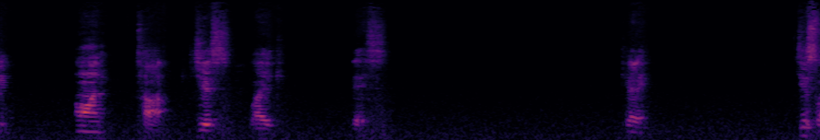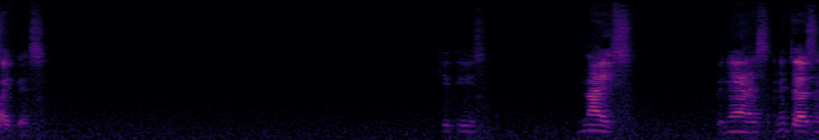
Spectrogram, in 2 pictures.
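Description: A man talks calmly nearby, in short bursts with pauses.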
